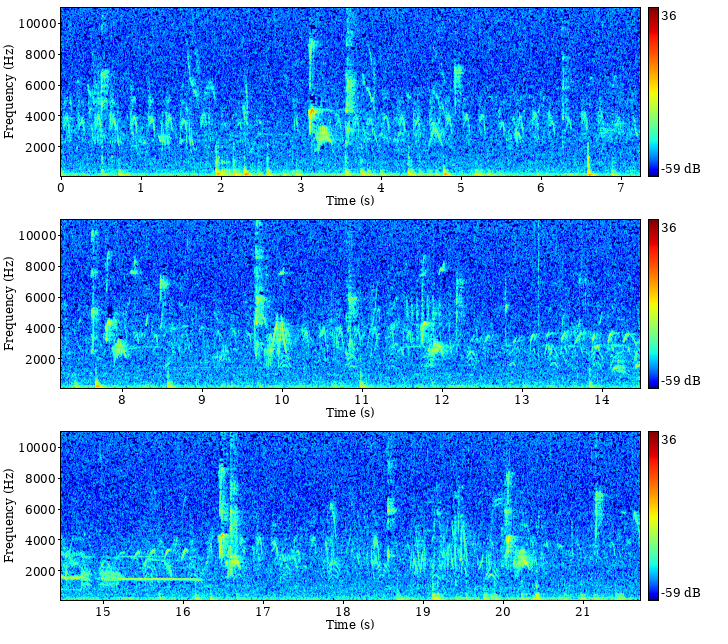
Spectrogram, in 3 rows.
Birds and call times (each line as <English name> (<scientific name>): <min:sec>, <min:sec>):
Superb Starling (Lamprotornis superbus): 0:03.2, 0:09.8
Gabar Goshawk (Micronisus gabar): 0:13.7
